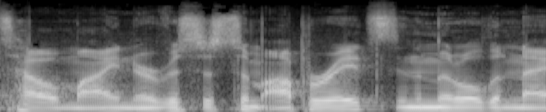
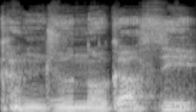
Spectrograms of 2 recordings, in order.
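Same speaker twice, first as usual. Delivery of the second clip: put-on wise old grandpa voice. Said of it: "Grandpa, is that you?".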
